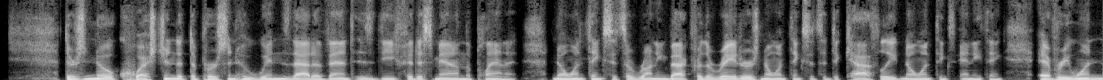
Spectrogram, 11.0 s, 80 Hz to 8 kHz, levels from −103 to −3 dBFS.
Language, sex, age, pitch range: English, male, 20-39, 100-125 Hz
